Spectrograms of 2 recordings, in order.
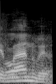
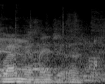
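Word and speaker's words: Llantwit Major: I always say Lanwit all the time. Clan, yeah. Lan. Oh, yeah, it's Clan, isn't it? Yeah, Clanwit Major.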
